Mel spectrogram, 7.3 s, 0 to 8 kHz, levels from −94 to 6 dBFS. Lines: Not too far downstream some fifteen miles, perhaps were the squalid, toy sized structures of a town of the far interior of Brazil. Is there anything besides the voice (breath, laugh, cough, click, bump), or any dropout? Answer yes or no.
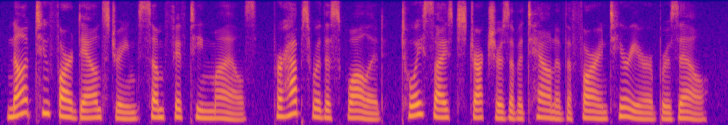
no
